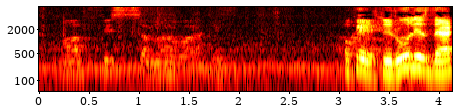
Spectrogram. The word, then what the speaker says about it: fis samawati: Combine this fi with this word, don't pronounce this alif here. Combine fi with sin, fis, samawati. Okay? So because we are not pronouncing the alif, we just replace this with a little swad, small swad sign, that means do not pronounce the alif.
